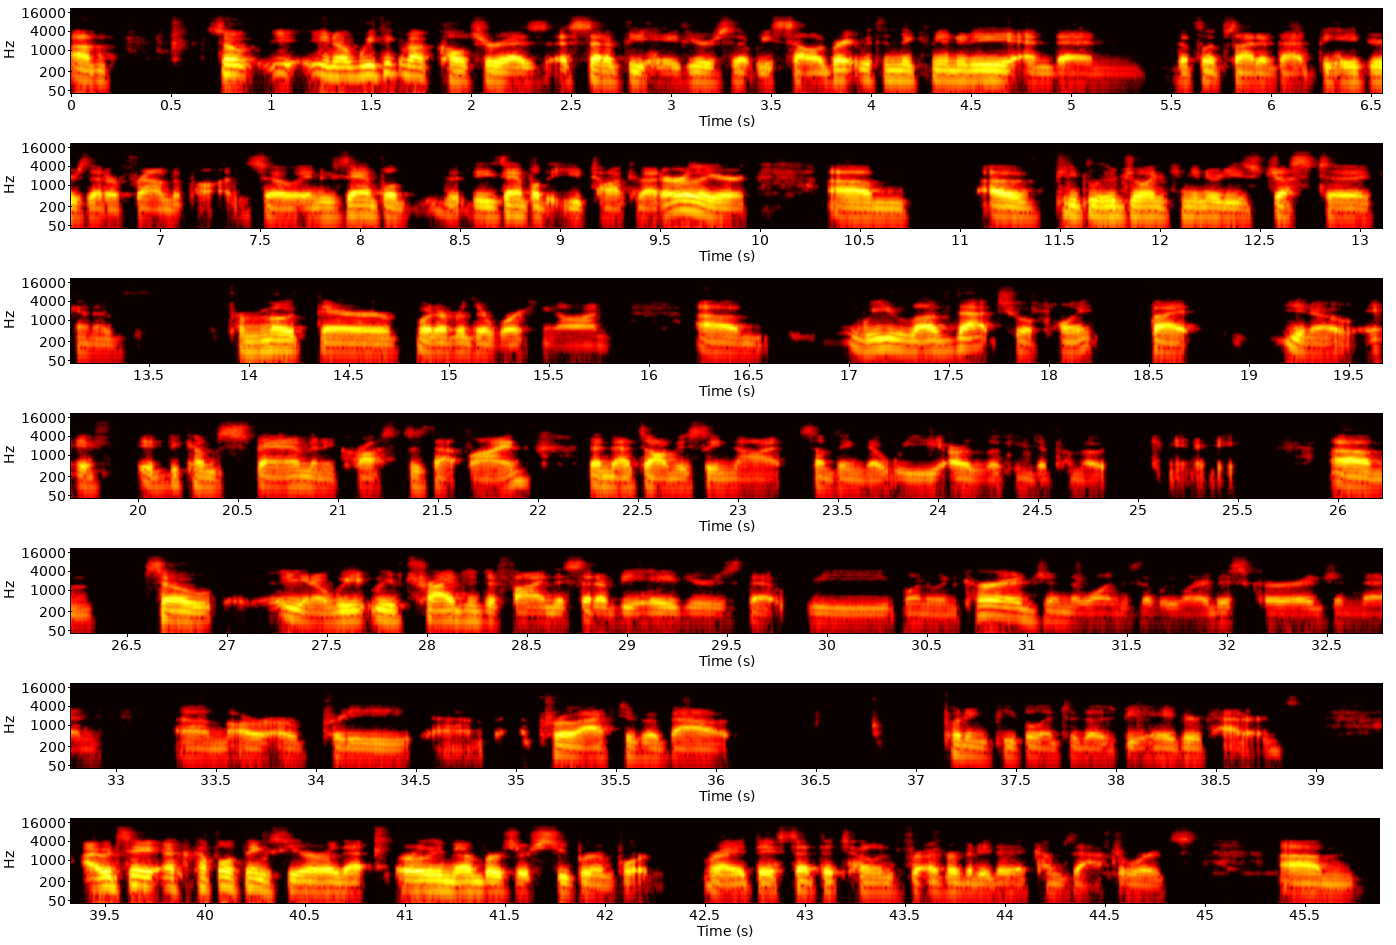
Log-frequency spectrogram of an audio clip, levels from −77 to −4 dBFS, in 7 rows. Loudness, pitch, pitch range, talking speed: -27 LUFS, 105 Hz, 90-135 Hz, 205 wpm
